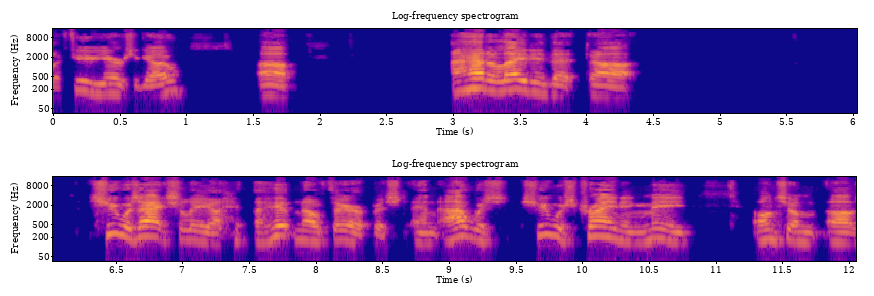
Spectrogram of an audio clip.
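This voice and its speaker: Older man, emphatic storytelling. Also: a little high. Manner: anecdotal storyteller with frequent restarts and fillers; emphatic, repeats key phrases. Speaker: podcast co-host and marketing coach. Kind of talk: casual podcast talk.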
